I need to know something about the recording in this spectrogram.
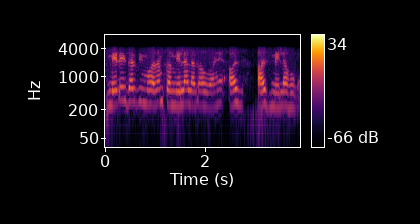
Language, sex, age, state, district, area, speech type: Urdu, female, 18-30, Bihar, Supaul, rural, conversation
